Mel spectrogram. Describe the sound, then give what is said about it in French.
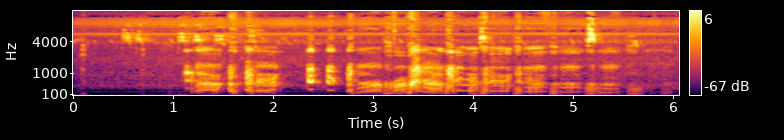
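A male chacma baboon gives a rapid run of throaty grunts and vocal calls in uneven bursts over several seconds before or during mating, with a steady insect-like hum in the background. “Avant et durant le rapport, les mâles font claquer leurs lèvres, grognent et produisent des vocalisations qui ressemblent à ça.”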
